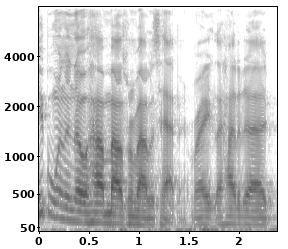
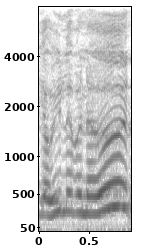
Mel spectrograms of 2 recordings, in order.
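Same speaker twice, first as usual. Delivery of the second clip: much higher, eager question; excited kids; 4 dB louder than usual. Retold or imitated. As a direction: fire it off like a thrilled schoolboy.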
